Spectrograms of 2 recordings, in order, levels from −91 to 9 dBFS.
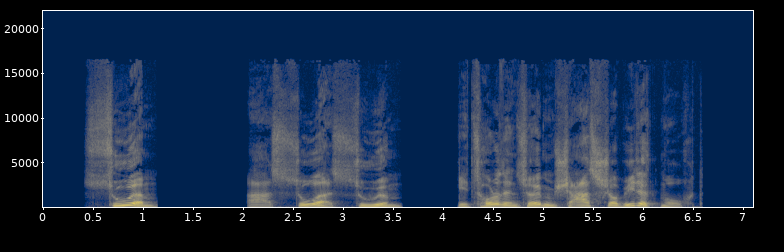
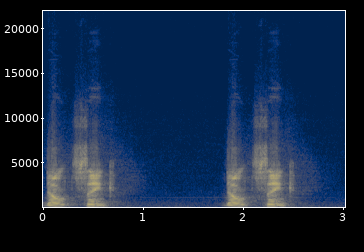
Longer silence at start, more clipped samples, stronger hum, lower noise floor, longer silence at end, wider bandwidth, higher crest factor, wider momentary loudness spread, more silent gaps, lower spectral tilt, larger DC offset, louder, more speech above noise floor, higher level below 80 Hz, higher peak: first, 0.45 s vs 0.05 s; neither; neither; first, under -90 dBFS vs -66 dBFS; first, 0.7 s vs 0.5 s; first, 17 kHz vs 14 kHz; about the same, 20 dB vs 22 dB; about the same, 16 LU vs 14 LU; first, 1.15-2.05 s, 3.60-4.15 s vs none; first, -6 dB/octave vs -2.5 dB/octave; neither; about the same, -20 LUFS vs -20 LUFS; first, over 70 dB vs 45 dB; first, -54 dBFS vs -70 dBFS; about the same, -2 dBFS vs -2 dBFS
